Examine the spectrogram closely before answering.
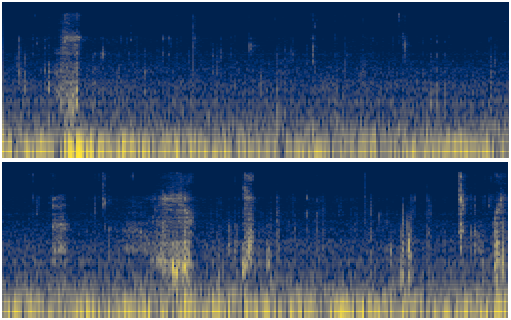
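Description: Close-up chewing of chilled pineapple fruit jelly, soft and wet, with a few louder mouth sounds, the longest about seven seconds in, and small sharp clicks near the end.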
